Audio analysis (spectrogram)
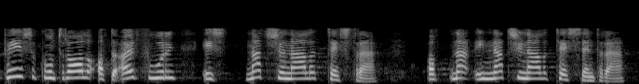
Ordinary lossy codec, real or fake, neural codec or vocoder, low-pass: none; real; none; 5.4 kHz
